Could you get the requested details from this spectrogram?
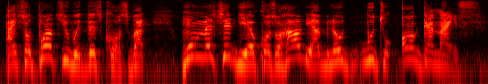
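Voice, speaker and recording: Bright-voiced man, animated host. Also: high voice, a little fast, husky. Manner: animated, laughs often. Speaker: talk show host. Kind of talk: casual commentary mixing Twi and English.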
